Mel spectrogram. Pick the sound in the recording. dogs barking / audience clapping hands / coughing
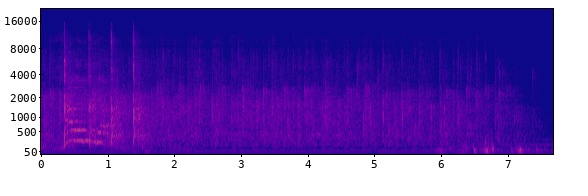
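audience clapping hands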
